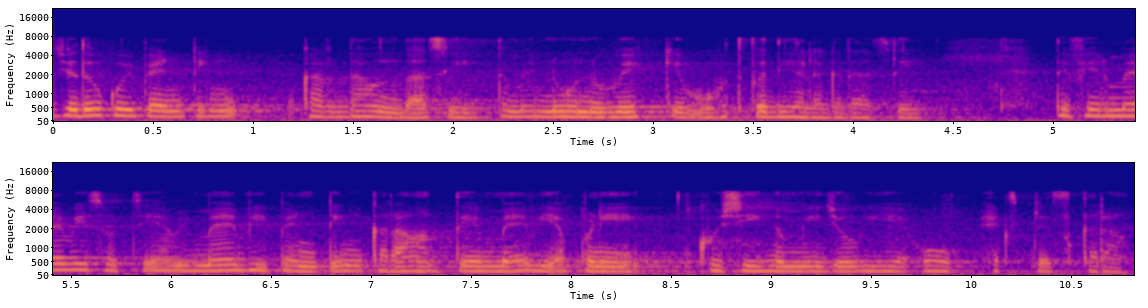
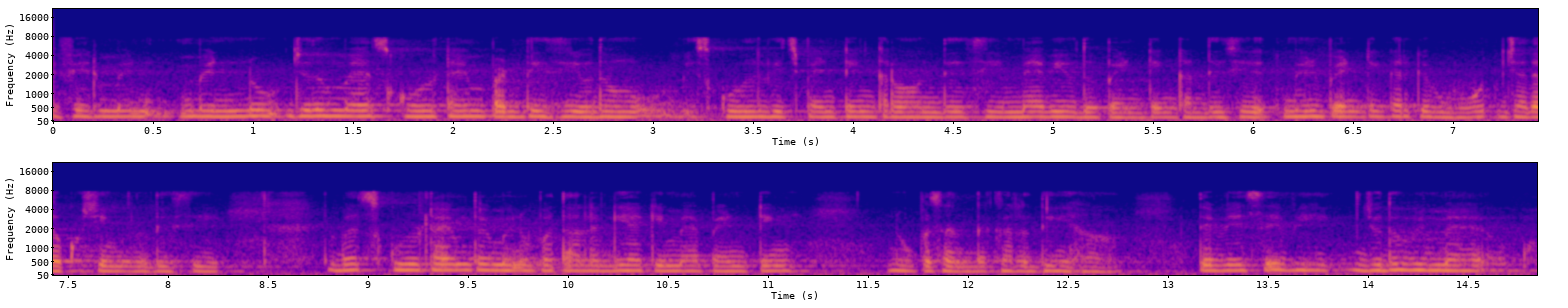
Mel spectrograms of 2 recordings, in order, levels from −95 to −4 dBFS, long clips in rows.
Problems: background sounds at intervals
